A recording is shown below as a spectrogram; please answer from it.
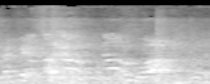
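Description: Men's voices calling out from ringside in a large hall, loudest from about half a second in to near the end.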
